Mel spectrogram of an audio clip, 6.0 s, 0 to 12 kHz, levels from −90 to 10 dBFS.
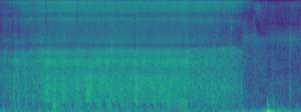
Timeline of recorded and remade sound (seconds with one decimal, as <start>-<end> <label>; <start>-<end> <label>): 0.0-0.8 recorded; 0.8-3.8 remade; 3.8-6.0 recorded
